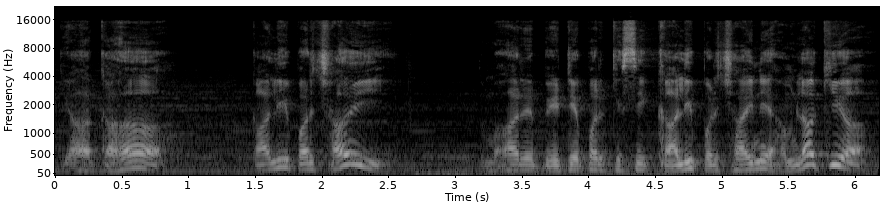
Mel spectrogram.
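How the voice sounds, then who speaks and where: An actor voicing a stern, ominous tantric holy man in a horror cartoon, accusing and deliberate. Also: medium pitch, big pitch swings, a little mellow, soft background music.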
